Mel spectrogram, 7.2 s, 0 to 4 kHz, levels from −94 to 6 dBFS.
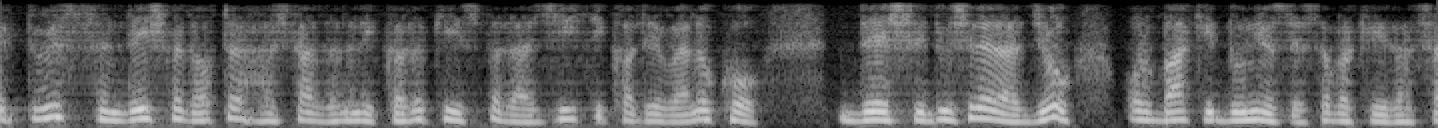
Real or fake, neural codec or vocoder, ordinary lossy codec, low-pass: fake; codec, 16 kHz, 0.4 kbps, LongCat-Audio-Codec; none; 3.6 kHz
